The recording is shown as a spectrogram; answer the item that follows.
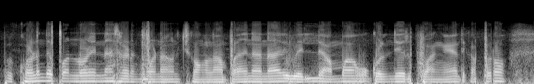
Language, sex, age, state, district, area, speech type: Tamil, female, 18-30, Tamil Nadu, Mayiladuthurai, urban, spontaneous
